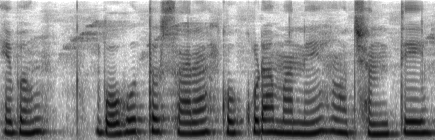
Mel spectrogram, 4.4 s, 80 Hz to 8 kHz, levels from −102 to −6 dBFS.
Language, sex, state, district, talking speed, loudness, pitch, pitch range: Odia, female, Odisha, Malkangiri, 85 wpm, -15 LUFS, 240 Hz, 235-255 Hz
